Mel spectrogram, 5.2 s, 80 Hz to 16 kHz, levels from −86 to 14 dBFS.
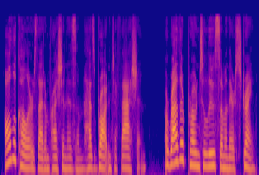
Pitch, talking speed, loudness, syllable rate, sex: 215 Hz, 210 wpm, -21 LUFS, 5.8 syllables/s, female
